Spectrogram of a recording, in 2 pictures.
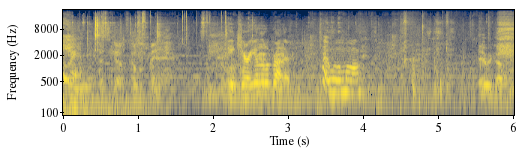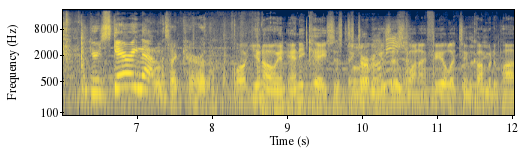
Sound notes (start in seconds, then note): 6.3 sobs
